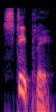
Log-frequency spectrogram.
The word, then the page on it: steeply: anglais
